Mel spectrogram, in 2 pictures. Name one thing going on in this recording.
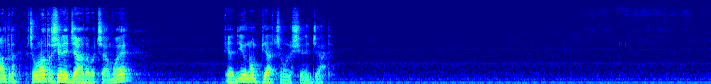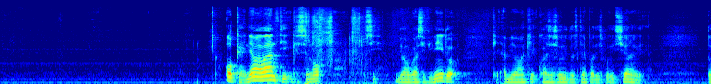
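A middle-aged man speaks calmly and thoughtfully into a nearby microphone, with long pauses.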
